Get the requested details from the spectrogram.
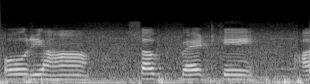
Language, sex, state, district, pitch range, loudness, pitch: Hindi, female, Haryana, Jhajjar, 215-230 Hz, -14 LUFS, 225 Hz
